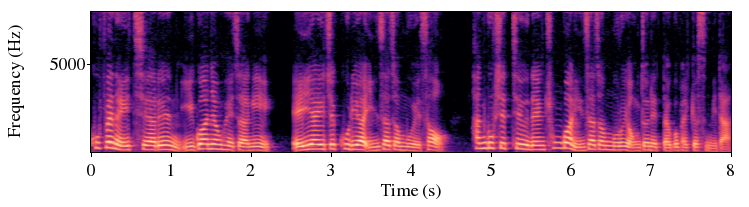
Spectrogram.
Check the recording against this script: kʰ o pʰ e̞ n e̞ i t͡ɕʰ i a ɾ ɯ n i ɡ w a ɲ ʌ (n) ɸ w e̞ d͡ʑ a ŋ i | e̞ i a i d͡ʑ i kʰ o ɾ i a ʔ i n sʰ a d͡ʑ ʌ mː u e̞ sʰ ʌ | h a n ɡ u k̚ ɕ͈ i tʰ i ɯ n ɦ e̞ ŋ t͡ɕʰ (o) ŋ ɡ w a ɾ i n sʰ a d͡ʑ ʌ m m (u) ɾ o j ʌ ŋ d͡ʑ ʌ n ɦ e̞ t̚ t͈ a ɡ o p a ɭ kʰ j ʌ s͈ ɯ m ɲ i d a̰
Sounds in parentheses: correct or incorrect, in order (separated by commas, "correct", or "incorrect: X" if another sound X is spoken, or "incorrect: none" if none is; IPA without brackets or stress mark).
incorrect: ŋ, correct, correct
